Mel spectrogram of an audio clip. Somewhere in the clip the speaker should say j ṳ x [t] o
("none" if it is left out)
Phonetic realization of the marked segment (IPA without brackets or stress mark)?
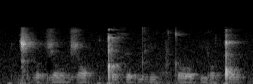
t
